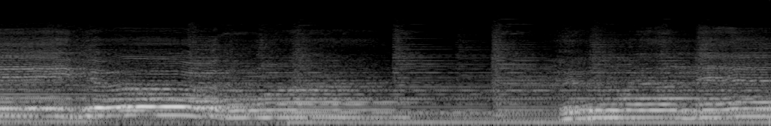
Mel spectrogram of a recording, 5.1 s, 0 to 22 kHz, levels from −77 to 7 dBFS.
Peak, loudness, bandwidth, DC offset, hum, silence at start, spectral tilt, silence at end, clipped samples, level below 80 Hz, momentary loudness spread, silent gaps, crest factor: -4 dBFS; -19 LUFS; 10 kHz; under 0.1%; none; 0 s; -7.5 dB/octave; 0 s; under 0.1%; -40 dBFS; 17 LU; none; 14 dB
